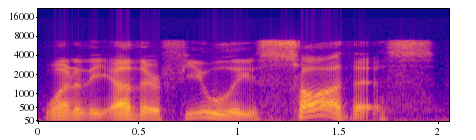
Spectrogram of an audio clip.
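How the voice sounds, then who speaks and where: A man's voice: mid-range voice, very animated, moderate pace, no room sound, lo-fi sound. A man casually telling rambling, profane personal stories as a streamer over gameplay. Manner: rambling, profane, often chuckles while talking.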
